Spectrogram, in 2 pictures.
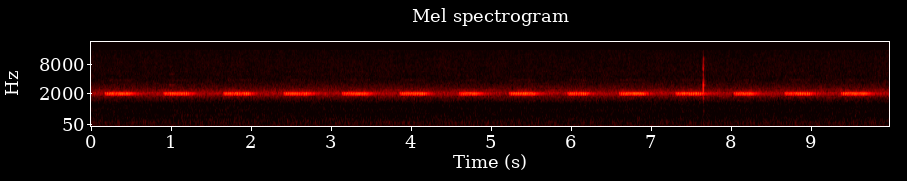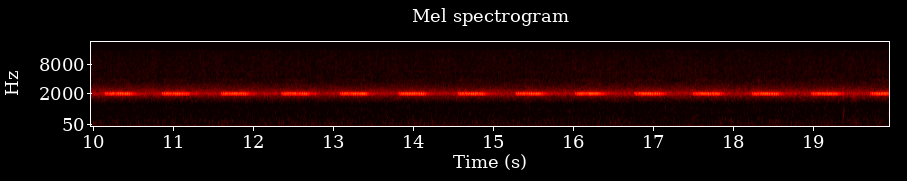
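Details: Cricket on a clear night in Oregon: a steady train of high, pure chirps, roughly 27 in twenty seconds at an even pace, with one sharp click midway over a quiet night background.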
